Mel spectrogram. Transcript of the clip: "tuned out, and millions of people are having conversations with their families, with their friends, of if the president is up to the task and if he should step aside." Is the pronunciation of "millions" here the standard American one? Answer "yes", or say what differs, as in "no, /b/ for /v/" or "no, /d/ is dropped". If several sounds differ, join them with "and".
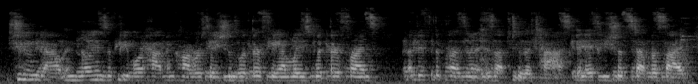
yes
